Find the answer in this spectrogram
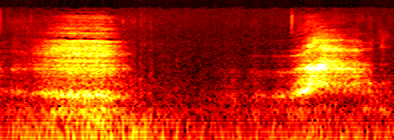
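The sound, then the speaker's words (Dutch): A breathy yawn: a long drawn-in breath followed by a short voiced, rising exhale a moment later, with no talking. “As always, even gapen tijdens een podcast.”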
